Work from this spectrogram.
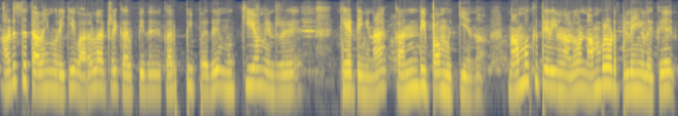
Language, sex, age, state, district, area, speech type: Tamil, female, 18-30, Tamil Nadu, Kallakurichi, rural, spontaneous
